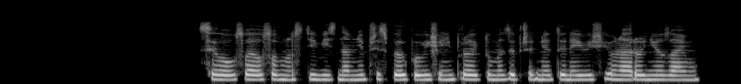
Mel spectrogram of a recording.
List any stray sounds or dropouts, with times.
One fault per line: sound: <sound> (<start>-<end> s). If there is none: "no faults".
no faults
